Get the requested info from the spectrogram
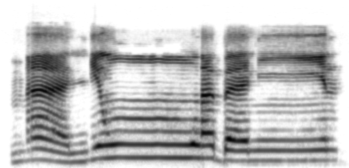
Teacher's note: Liu karena ada waw setelah tanwin. Jadi dia hilang suara tanwinnya, yang tinggal hanya suara wawnya.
